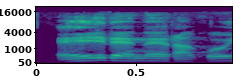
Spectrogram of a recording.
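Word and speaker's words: εἰρήνη: 여러분, 여기서 평안으로 번역된 헬라어가 에이레네인데, 에이레네라고 읽는데 이 에이레네는 히브리어로 샬롬이고 이 헬라어로는 에이레네예요.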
